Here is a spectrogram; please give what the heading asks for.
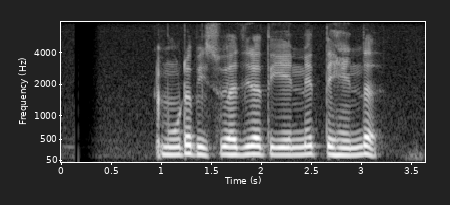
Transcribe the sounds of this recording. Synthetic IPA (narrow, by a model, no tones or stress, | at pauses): muːʈəpisuæd͡ʒilət̪ijenːet̪ːeɦend̪ə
